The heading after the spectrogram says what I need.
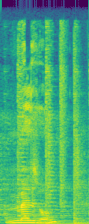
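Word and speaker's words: maison: з низом будинок дім мезун хоча воно пишеться з S читається як з мезон і зего читається з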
